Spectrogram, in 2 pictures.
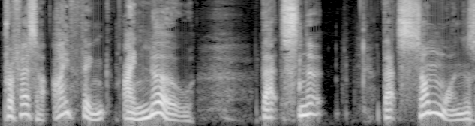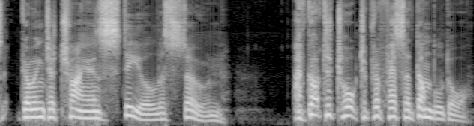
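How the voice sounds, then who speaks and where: A man's voice: on the high side, very animated, a little slow, husky, no room sound, clean studio sound, exaggerated voice. A man voicing an earnest schoolboy in a storybook reading, anxious, urgent and insistent. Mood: frantic, pleading.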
